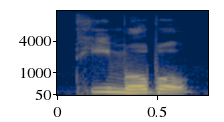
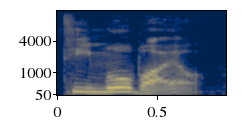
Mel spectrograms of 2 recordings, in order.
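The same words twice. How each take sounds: First: Mobile is pronounced with an American accent. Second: Mobile is pronounced with a non-American accent. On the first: "I said it like you Americans say mobile" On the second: "I would have said T-Mobile"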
